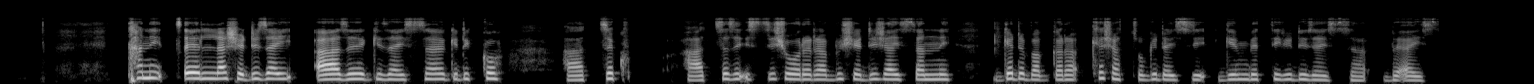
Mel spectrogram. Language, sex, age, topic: Gamo, female, 25-35, government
